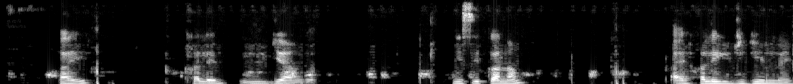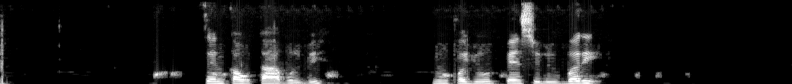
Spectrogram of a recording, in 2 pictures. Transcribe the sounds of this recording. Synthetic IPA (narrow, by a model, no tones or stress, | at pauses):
ʔaj | xalɛnjud͡ʒaŋɡa | ɲisikanaŋ | ʔajxalɛjud͡ʒiɡinlaj | sɛnkawtaːbulbi | nunfaɟupɛnsilubaɾi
